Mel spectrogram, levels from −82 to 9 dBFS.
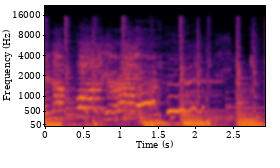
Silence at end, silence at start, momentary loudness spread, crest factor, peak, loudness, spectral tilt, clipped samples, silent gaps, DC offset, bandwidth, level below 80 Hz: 0 s; 0 s; 7 LU; 14 dB; -4 dBFS; -18 LUFS; -5.5 dB/octave; under 0.1%; none; under 0.1%; 16 kHz; -24 dBFS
